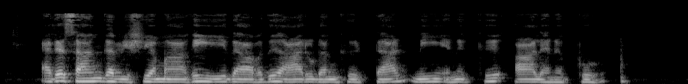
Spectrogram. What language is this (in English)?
Tamil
